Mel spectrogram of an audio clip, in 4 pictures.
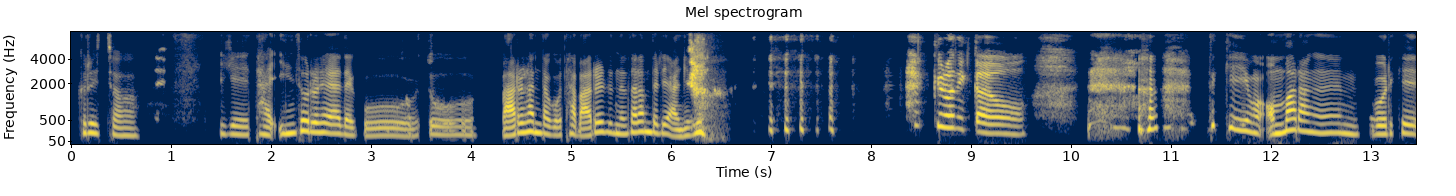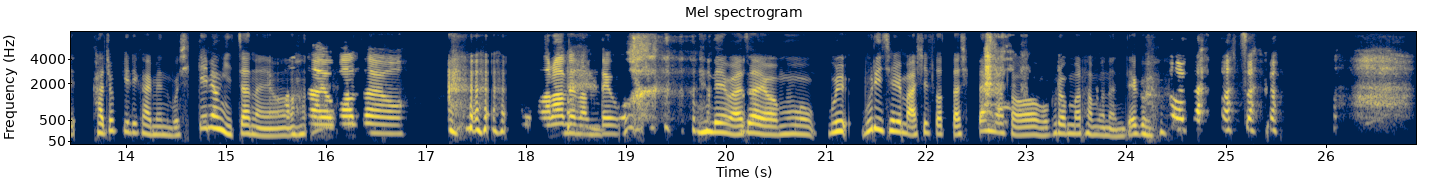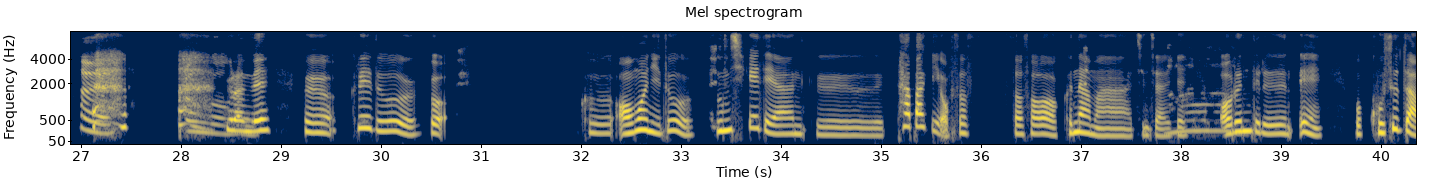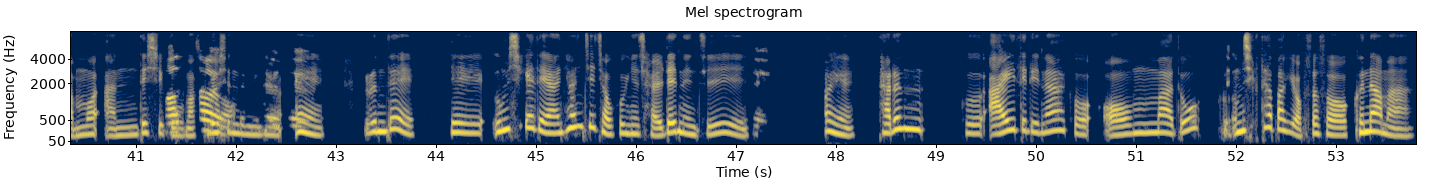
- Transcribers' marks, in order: distorted speech; laugh; laughing while speaking: "아니고"; laugh; laugh; laugh; laughing while speaking: "음"; laugh; laugh; laughing while speaking: "맞아, 맞아요"; laughing while speaking: "되고"; laugh; tapping; other background noise
- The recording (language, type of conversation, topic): Korean, podcast, 지금도 종종 떠오르는 가족과의 순간이 있나요?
